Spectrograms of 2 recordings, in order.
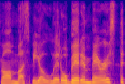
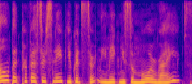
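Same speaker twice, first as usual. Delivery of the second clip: put-on sickly sweet girly voice; 5 semitones higher than usual. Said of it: "that description of the sweet girlish voice".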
